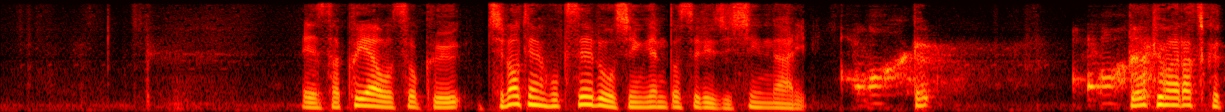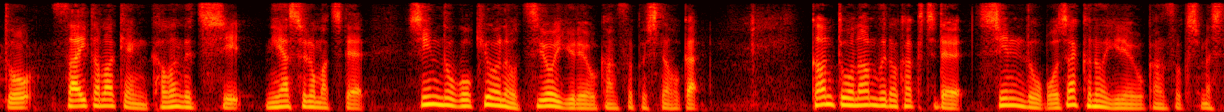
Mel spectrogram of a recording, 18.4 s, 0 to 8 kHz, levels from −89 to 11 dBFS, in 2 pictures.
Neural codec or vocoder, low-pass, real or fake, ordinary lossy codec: codec, 16 kHz, 1.1 kbps, Voila-Tokenizer; 7.2 kHz; fake; none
